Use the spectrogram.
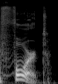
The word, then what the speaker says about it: forte: proper pronunciation is my fort that's right i mean fort not forte or worse forte the musical term spelled f-o-r-t-e comes from italian and is pronounced in two syllables like the italian forte forte is a musical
